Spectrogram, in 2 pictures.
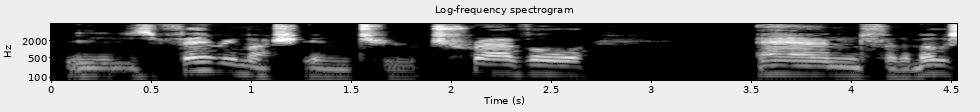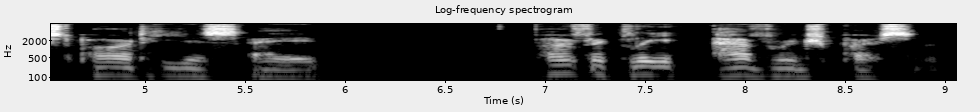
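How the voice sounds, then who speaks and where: A man acts out a cheerful matchmaking host for a monster dating app in an audio roleplay. His voice is fairly low and husky. He takes his time, stretching key words and pausing theatrically as he presents each match. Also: dry recording, exaggerated voice. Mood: wry, diplomatic. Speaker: matchmaking announcer. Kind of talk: scripted roleplay audio narration.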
